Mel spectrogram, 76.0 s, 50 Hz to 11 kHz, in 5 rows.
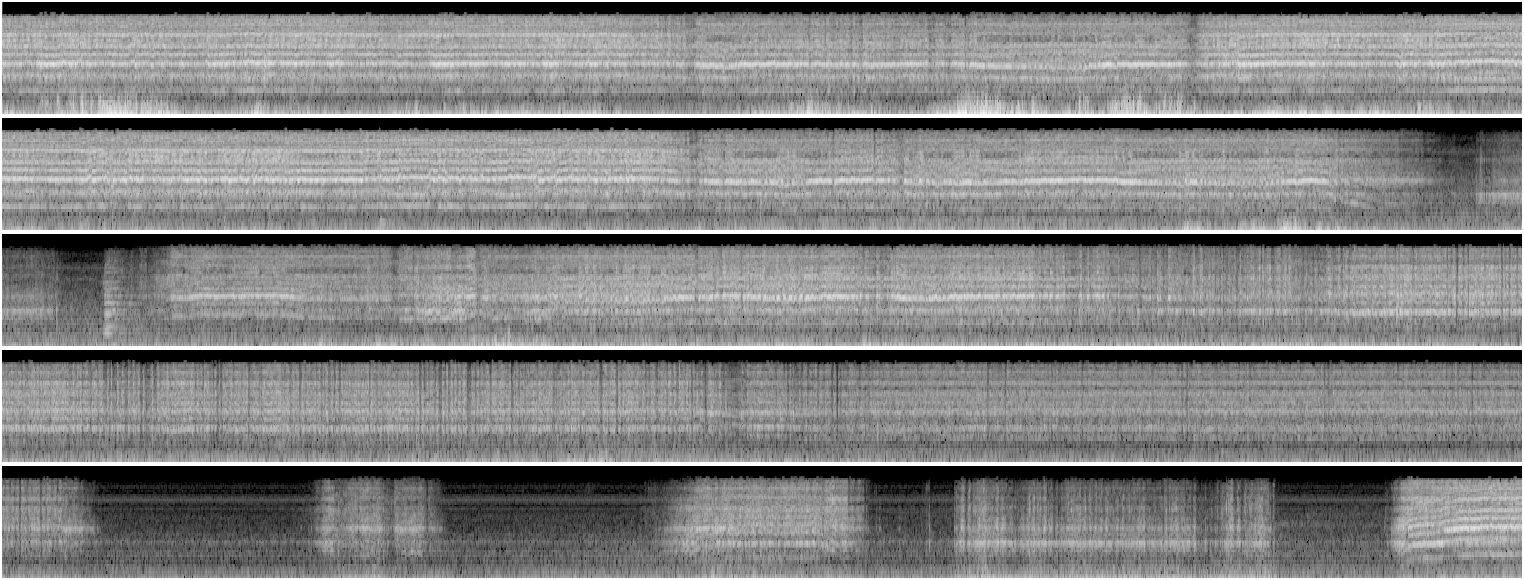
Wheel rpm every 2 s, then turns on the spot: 160, 170, 160, 170, 170, 160, 160, 160, 170, 160, 170, 160, 160, 160, 80, 10, 110, 110, 160, 160, 160, 150, 140, 130, 130, 130, 110, 90, 90, 80, 70, 10, 30, 20, 90, 20, 40, 70.
70-74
